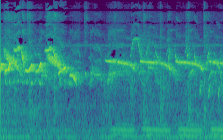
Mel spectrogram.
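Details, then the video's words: Tame, hand-carried caged Chinese hwamei singing loud, varied whistled phrases with sweeping slurs, then a sustained high wavering strand of notes; faint low hum underneath. "Chim thuần sách tay hót, đấu tốt - Hoạt Họa Mi"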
